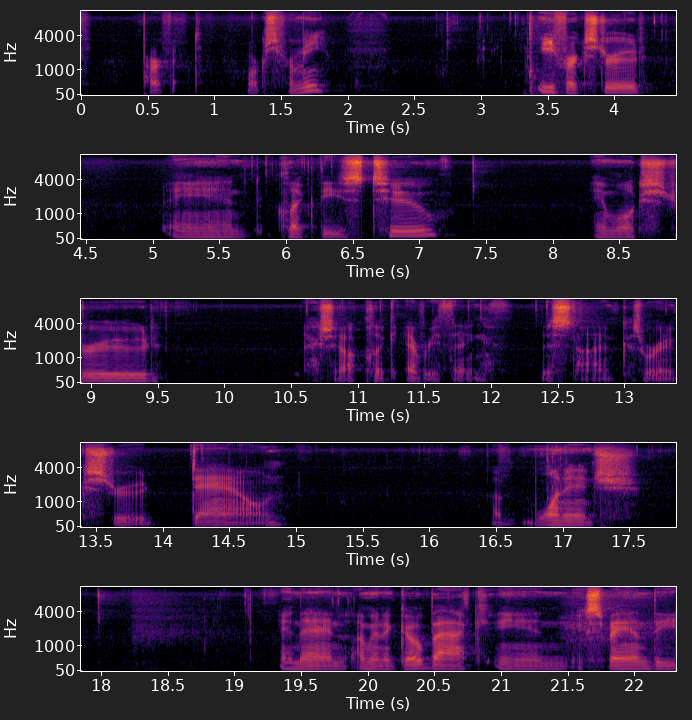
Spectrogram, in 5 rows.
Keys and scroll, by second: 3.2 e, 16.3 Return.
